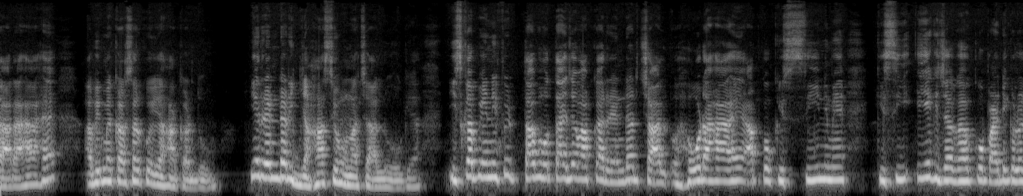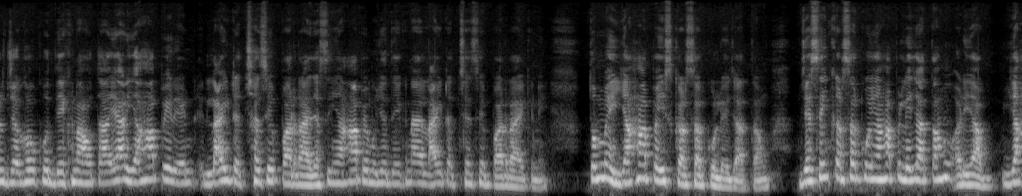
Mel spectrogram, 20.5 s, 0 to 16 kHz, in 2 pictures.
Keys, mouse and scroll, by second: 13.9 scroll up 1, 14.5 middle click, 15.8-16.1 scroll down 1.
